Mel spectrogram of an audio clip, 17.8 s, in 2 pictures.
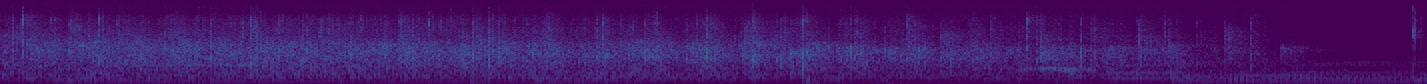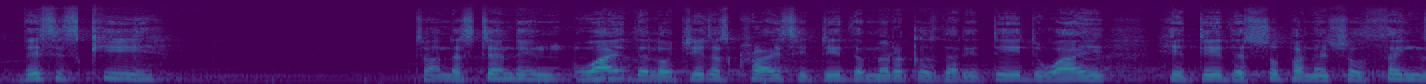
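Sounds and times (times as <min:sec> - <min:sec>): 
audience clapping hands: 0:00.0 - 0:08.2
speech: 0:09.0 - 0:10.0, 0:11.6 - 0:17.8.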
